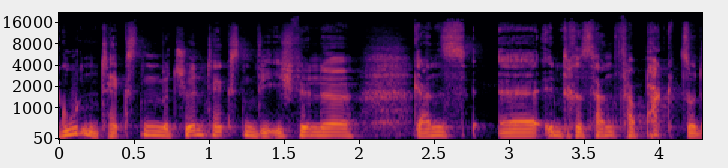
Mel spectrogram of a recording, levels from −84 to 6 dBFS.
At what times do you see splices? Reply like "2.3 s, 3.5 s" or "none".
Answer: 2.4 s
